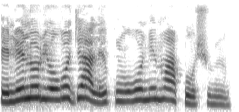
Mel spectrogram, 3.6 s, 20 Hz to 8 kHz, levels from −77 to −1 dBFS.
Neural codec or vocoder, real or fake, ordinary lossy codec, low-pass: autoencoder, 22.05 kHz, a latent of 192 numbers a frame, VITS, trained on one speaker; fake; MP3, 32 kbps; 7.2 kHz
